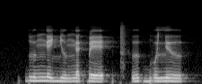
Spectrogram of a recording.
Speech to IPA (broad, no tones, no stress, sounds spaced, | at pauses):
ɠ ɯ ŋ e ʎ ɯ ŋ ɛ k͡p e | t͡sʼ ɯ ɡ͡b u lʲ ɯ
